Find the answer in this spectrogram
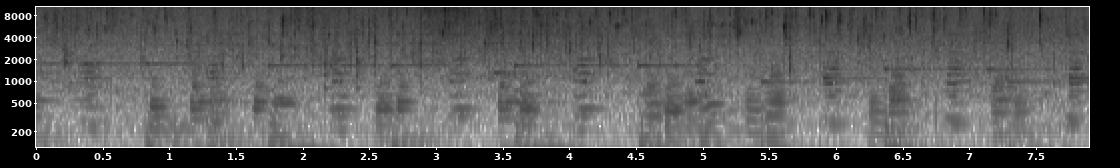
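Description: Tuna fritters frying in shallow oil in a pan, sizzling with scattered pops, under background music with a steady beat.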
